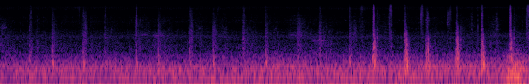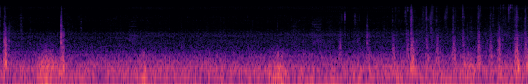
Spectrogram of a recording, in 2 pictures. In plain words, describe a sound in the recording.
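Footsteps run quickly over dry, dusty ground.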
